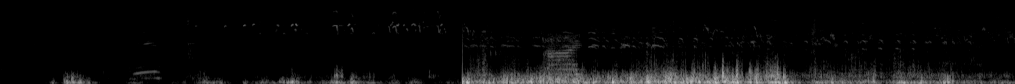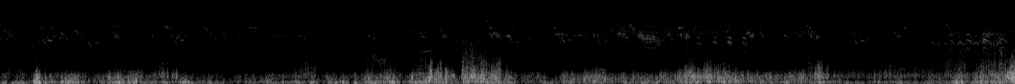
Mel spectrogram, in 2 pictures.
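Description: A few soft, quiet rustles, then a sudden jump about four and a half seconds in to outdoor wind rumbling and buffeting on the microphone, strongest for the next few seconds and then settling lower.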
